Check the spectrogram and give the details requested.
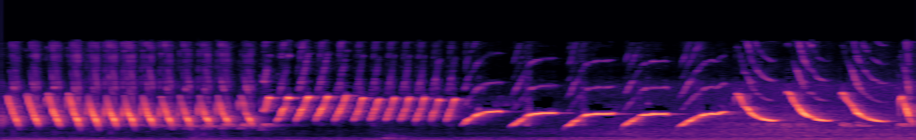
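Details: Spanish Timbrado canary training song opening with a fast pulsing trill, switching to a higher rapid trill, then slower rising whistled sweeps and falling slurs over faint background hiss.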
